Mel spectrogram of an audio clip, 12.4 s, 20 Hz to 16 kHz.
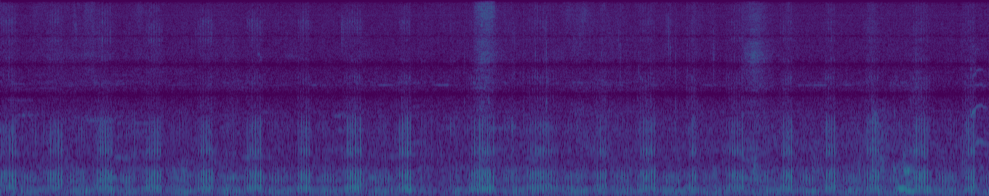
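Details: A mother cat tends her young Scottish Fold kittens, born July 22, 2012, indoors; continuous purring in regular rasping pulses about twice per second, with faint soft clicks and a brief high squeak near the end.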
